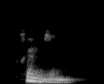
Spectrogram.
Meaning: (noun) A deep, slightly bluish red; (adjective) 1. Having a deep red colour 2. Immodest; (verb) 1. To become crimson or deep red; to blush 2. To dye with crimson or deep red; to redden
- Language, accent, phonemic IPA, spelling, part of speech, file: English, Southern England, /ˈkɹɪmzən/, crimson, noun / adjective / verb, LL-Q1860 (eng)-crimson.wav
